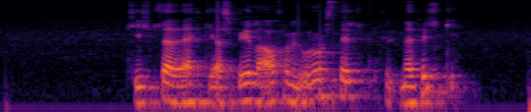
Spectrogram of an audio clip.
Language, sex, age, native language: Icelandic, male, 30-39, Icelandic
